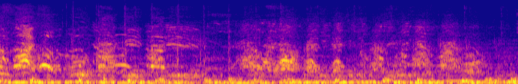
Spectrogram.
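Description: A large crowd of fans sings and chants loudly outdoors.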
